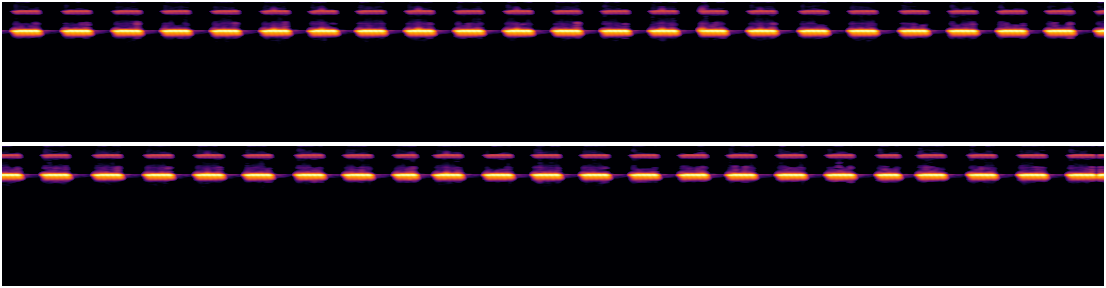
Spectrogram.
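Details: Steady high chirps from a male cricket, each pulse brief and ringing, repeating about four times per second without pause, against a silent background.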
